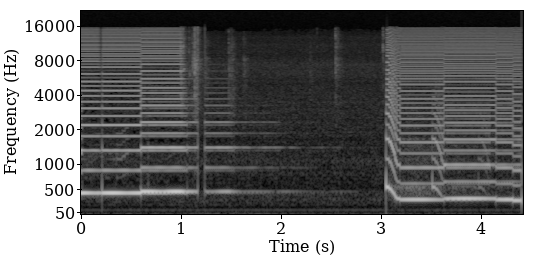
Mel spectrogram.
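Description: Synthesizer keys from Arturia Analog Lab V sounding a chord whose notes stack up one after another; it fades out about a second and a half in. A new chord starts about three seconds in, its notes gliding down in pitch as they settle.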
